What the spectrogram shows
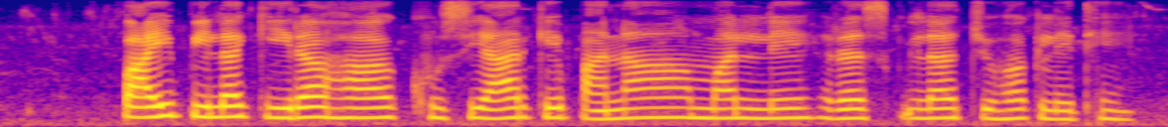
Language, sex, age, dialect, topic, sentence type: Chhattisgarhi, female, 18-24, Western/Budati/Khatahi, agriculture, statement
